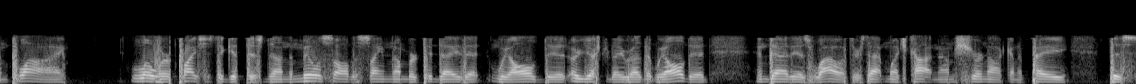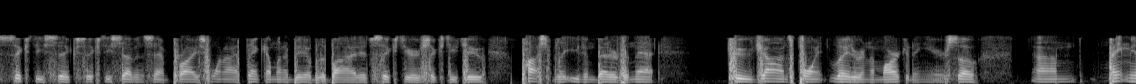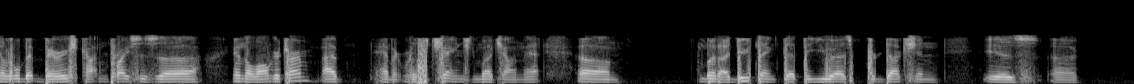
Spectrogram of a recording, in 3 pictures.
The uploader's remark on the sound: Monthly Conference Call On Cotton.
